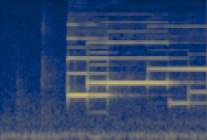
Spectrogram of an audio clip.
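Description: A phone ringtone starts abruptly and keeps ringing, a bright, loud electronic melody of repeating tonal notes with a faint low hum underneath and no talking.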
